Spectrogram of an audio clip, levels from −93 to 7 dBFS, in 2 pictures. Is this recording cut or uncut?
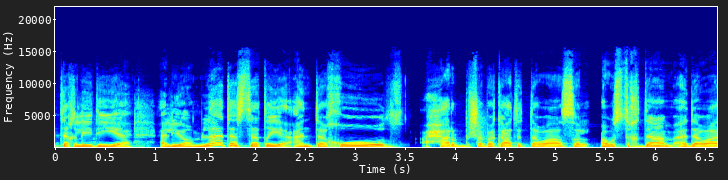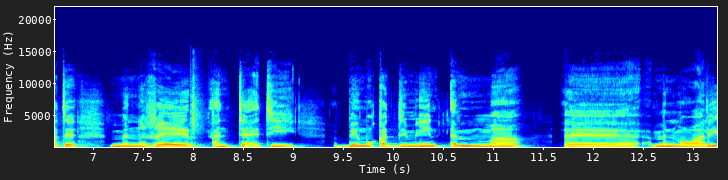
cut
